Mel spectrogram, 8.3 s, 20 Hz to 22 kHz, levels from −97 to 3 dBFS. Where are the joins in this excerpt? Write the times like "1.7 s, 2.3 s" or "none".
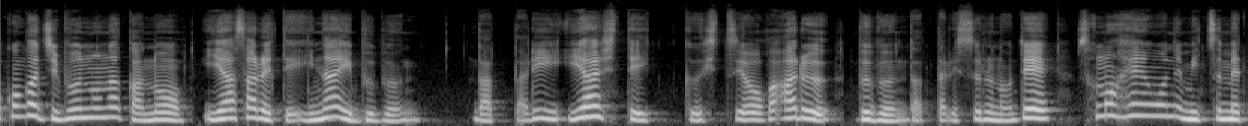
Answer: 1.3 s, 5.6 s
